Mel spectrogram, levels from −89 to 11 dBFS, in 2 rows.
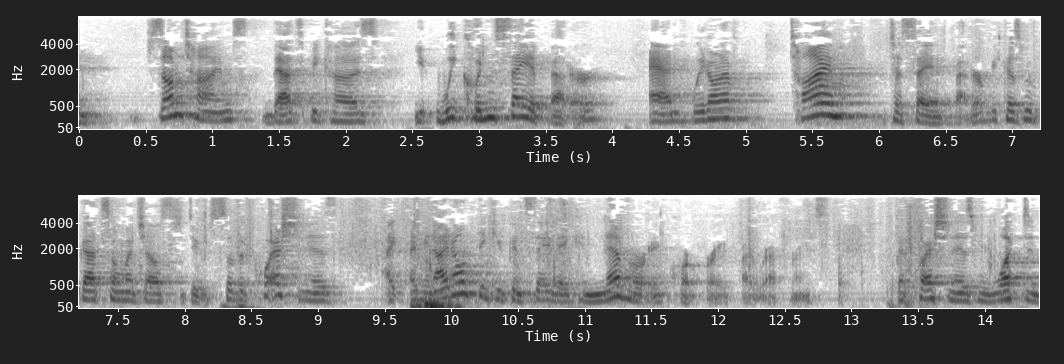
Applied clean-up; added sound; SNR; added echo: none; none; none; none.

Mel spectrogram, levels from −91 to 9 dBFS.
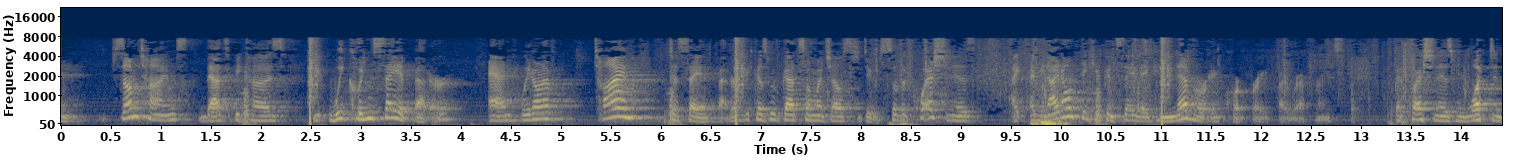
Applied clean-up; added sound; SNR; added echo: none; Fire; 13 dB; none.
